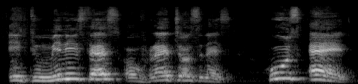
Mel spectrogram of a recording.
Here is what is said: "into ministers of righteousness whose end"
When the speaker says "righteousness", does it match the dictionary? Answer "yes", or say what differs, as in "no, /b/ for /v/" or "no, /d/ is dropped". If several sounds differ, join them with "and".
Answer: yes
